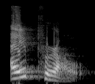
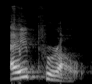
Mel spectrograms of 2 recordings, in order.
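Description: No difference in how they are said.

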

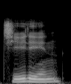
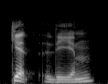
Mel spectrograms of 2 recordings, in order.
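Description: First: Said in the usual way. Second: 吉林 as "kiat-lîm"; Hokkien reading. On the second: Shown as a demonstration. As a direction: say 吉林 in Hokkien, hard k, stopped t, final m. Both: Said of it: "省份从第一个".

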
